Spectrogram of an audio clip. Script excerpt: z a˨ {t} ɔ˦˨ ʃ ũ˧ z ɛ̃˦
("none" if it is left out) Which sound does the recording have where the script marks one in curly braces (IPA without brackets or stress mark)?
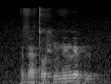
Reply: t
